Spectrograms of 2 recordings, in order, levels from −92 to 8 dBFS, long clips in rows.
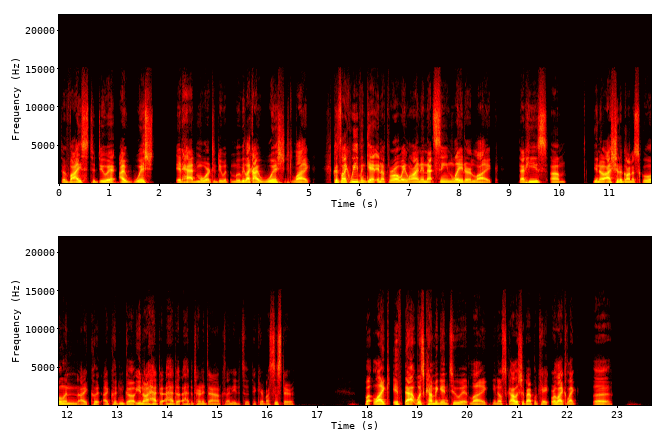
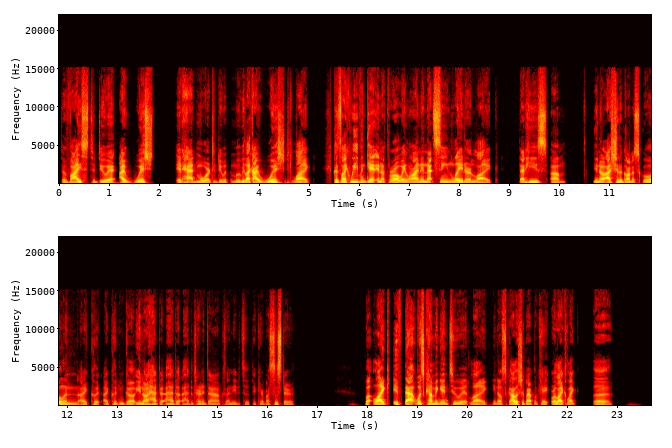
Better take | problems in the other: second | muffled; slightly; fading above 2 kHz

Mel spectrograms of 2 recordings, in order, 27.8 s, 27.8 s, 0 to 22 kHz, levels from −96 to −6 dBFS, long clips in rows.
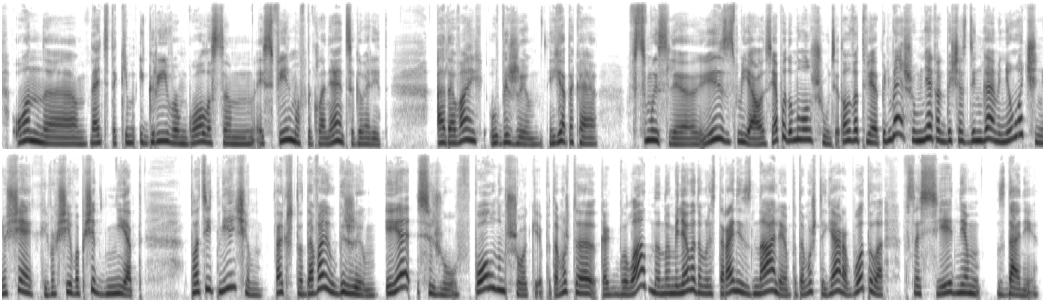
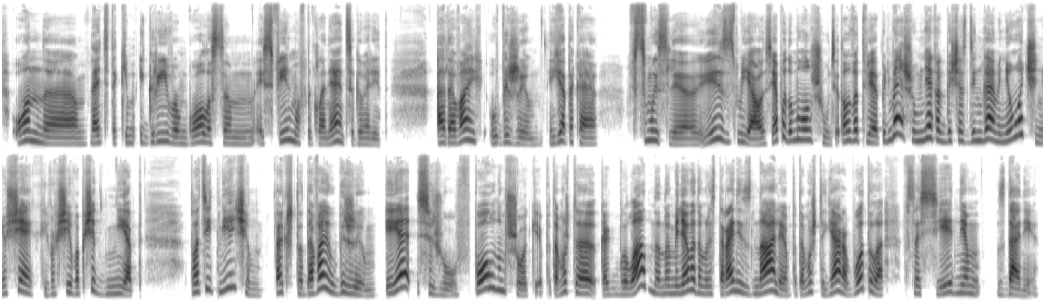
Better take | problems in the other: first | thin; very; fading below 900 Hz

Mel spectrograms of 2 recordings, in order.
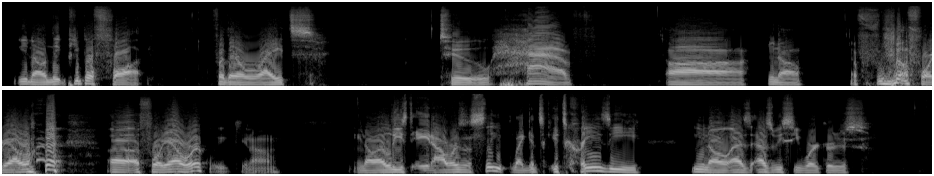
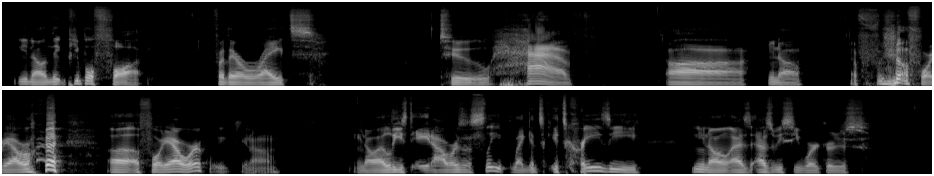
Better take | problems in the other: second | distortion; heavy; 9% of the sound clipped

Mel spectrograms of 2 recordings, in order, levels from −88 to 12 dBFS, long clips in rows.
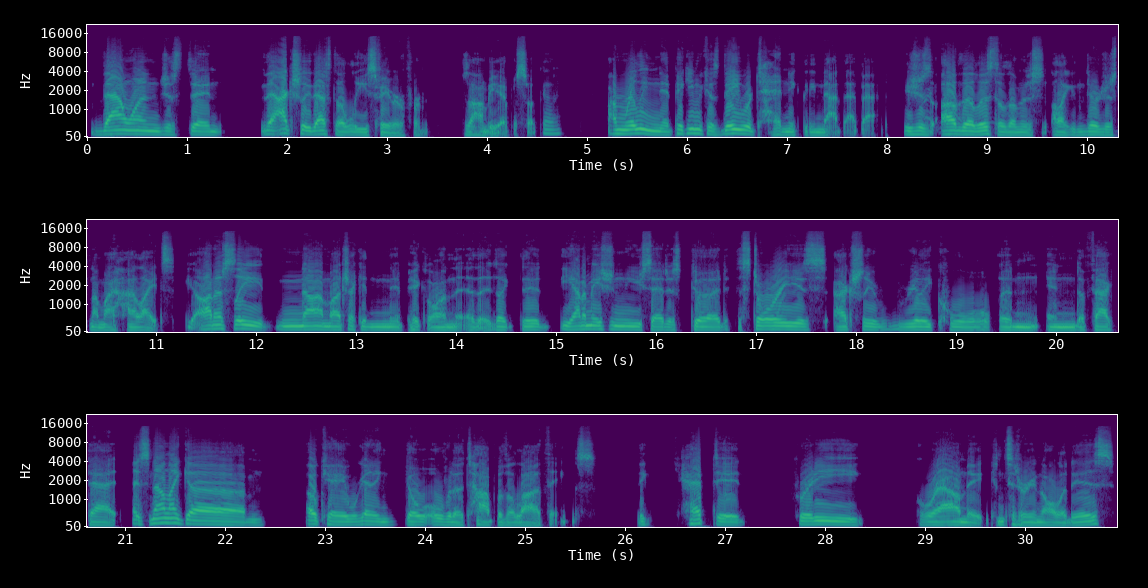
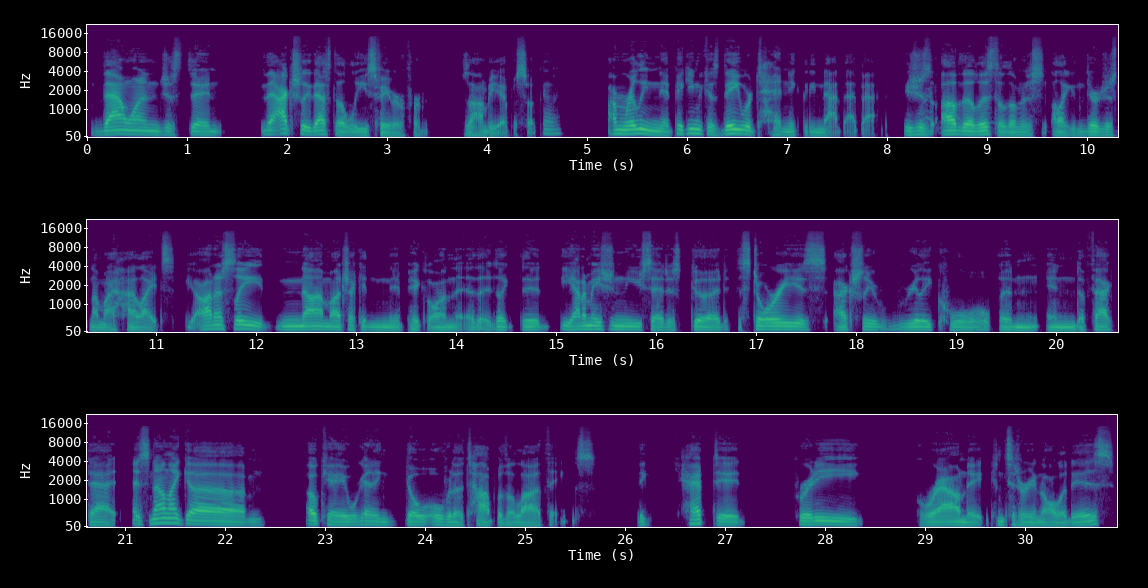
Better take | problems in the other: second | distortion; slight; 10 dB below the speech

